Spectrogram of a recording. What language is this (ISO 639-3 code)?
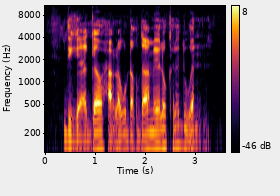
som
